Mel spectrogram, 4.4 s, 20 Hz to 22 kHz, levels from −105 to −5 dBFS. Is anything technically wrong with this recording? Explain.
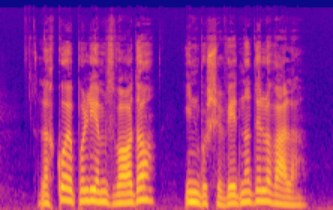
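No, no technical faults detected.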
